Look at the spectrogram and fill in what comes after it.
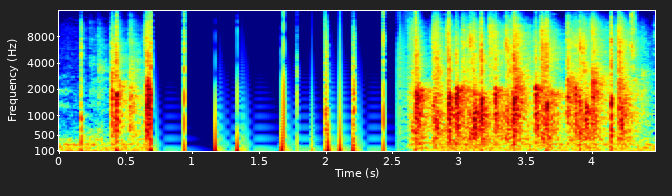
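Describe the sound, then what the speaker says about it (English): A small class claps: scattered sharp individual claps ring out in a near-silent room, then many hands join in a brisk, uneven round of applause close by. "you guys you owe yourself a round of applause"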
